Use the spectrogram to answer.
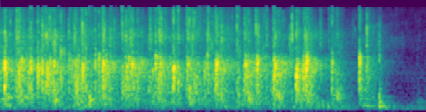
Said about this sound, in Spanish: ¡Wow! Un aplauso al Señor, hermano.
